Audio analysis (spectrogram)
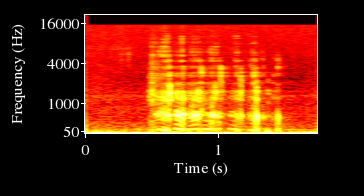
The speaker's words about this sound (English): It wasn't even a burp. That was a reverse burp. That was a guttural burp.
